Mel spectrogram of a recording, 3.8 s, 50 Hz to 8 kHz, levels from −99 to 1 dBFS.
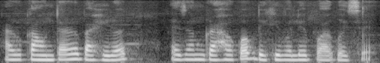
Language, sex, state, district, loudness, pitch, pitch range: Assamese, female, Assam, Kamrup Metropolitan, -17 LUFS, 220 Hz, 215-225 Hz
